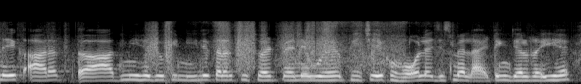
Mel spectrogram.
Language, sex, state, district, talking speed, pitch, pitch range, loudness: Hindi, male, Rajasthan, Nagaur, 235 wpm, 200 Hz, 190-205 Hz, -14 LUFS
